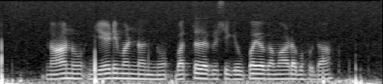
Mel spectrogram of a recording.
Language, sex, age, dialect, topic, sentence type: Kannada, male, 31-35, Coastal/Dakshin, agriculture, question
